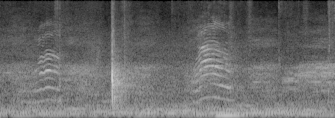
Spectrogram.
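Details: A black cat meows while asking for food: two arched, harmonic meows about two seconds apart, with a sharp click between them and a low background hum.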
